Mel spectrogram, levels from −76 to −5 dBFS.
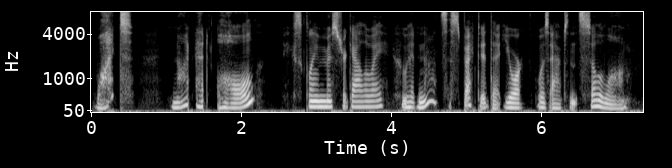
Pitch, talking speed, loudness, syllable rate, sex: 165 Hz, 140 wpm, -21 LUFS, 4.3 syllables/s, female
